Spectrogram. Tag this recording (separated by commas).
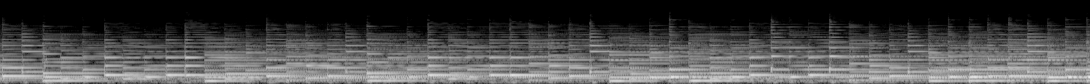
Music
